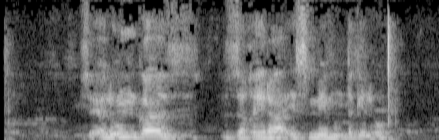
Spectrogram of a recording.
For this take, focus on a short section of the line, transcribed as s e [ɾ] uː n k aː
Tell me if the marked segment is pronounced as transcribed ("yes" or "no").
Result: no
